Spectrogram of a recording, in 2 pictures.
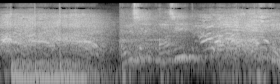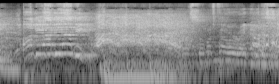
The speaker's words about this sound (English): This dude in the crowd went, "Oggy, oggy, oggy," and I was like, what do I do now?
